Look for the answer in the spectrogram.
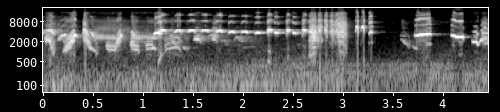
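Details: A kacer, or white-rumped shama, calling a rival to fight: quick chattering notes, then a long steady high whistle, a harsh rasping burst and scattered clear whistled slurs after a short gap.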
